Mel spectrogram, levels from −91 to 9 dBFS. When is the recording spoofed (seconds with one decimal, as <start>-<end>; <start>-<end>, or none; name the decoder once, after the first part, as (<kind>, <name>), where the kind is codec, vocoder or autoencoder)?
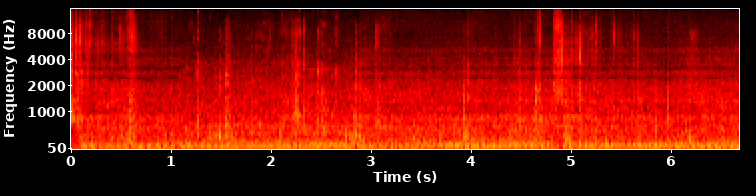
0.0-1.1 (codec, SNAC); 2.8-6.7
